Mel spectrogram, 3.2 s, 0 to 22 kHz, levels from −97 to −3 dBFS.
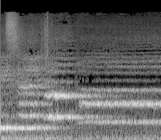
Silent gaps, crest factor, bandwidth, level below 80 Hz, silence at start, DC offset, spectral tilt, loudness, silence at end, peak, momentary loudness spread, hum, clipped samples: none; 14 dB; 15.5 kHz; -36 dBFS; 0 s; under 0.1%; -4.5 dB/octave; -19 LUFS; 0 s; -4 dBFS; 8 LU; none; under 0.1%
